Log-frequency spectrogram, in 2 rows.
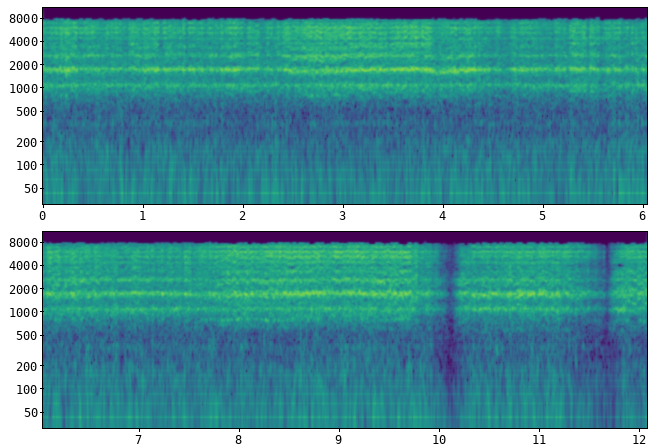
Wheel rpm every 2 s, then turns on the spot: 230, 230, 230, 230, 180, 110.
10-12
